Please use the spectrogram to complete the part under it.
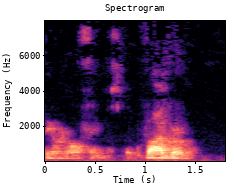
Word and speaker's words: Wagram: Or Wagram, as Americans pronounce it. I believe it's pronounced Wagram.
